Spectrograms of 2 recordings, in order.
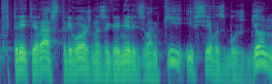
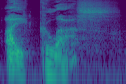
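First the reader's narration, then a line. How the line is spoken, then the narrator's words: Admiring whisper. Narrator (Russian): А гример восхищенно шепнул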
